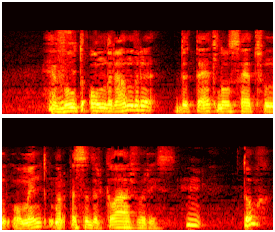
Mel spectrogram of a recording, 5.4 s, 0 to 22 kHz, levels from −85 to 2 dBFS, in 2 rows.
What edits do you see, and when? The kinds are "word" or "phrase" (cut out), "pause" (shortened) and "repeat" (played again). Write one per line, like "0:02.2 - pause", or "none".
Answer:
0:01.6 - pause
0:03.3 - word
